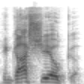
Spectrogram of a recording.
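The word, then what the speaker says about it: Higashioka: Higashioa.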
